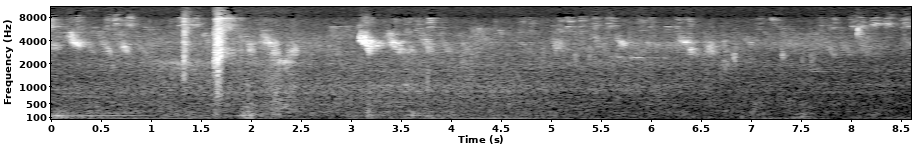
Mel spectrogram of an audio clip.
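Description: Faint chirping of small birds in the background, short scattered chirps throughout. Two sharp clicks come about one and a half seconds in.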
